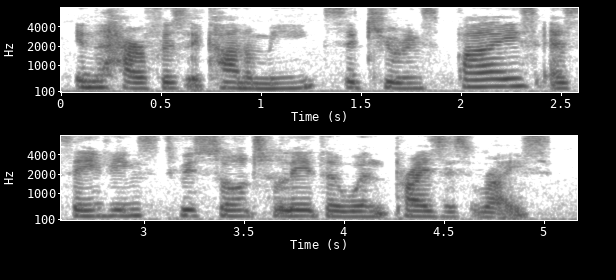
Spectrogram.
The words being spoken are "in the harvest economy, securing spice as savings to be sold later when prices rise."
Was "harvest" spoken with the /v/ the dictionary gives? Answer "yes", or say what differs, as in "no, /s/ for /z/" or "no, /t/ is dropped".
no, /f/ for /v/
